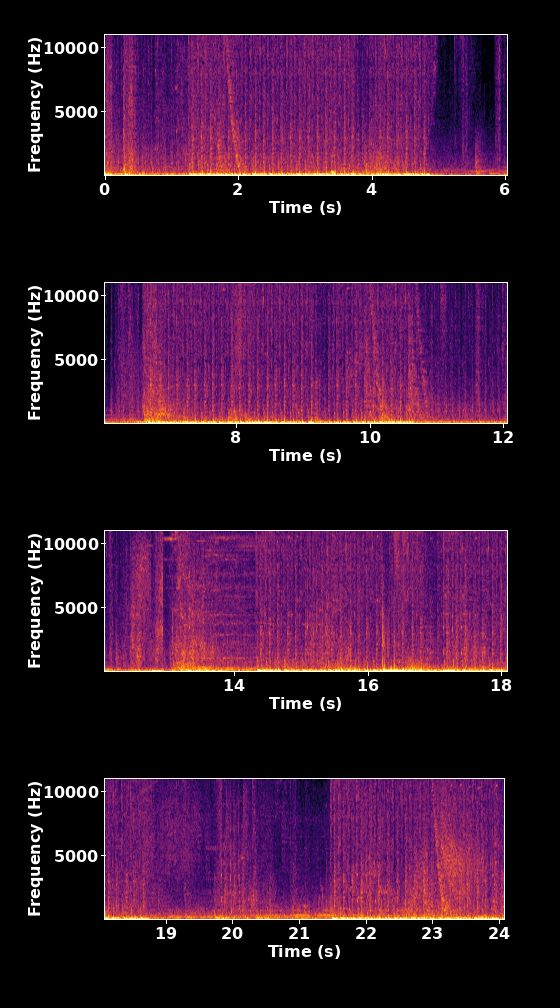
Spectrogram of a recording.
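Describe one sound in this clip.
Rapid energy gunfire crackles and booms in bursts.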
